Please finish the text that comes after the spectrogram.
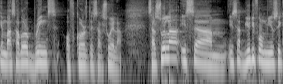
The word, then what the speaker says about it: zarzuela: But zarzuela in Spanish, because we pronounce with a th, is nothing wrong with my tongue, it's just the right pronunciation.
